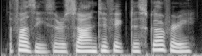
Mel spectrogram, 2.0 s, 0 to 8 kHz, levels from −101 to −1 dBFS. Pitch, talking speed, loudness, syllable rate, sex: 185 Hz, 180 wpm, -18 LUFS, 7.2 syllables/s, female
